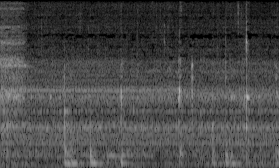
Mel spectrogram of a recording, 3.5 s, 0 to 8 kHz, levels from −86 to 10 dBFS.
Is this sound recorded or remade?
remade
